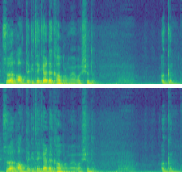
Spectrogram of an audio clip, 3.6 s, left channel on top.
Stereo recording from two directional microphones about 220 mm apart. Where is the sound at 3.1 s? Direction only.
45° left (ahead or behind).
